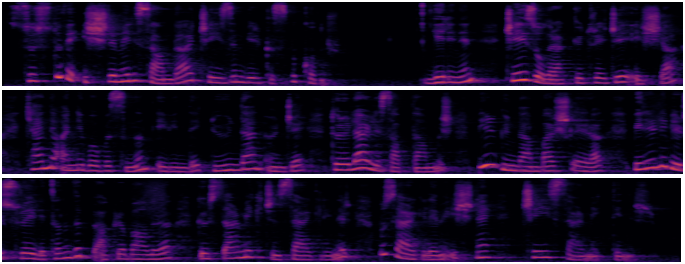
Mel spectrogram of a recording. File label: turkce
